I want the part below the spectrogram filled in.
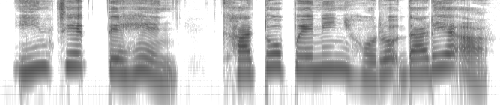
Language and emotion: Santali, neutral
